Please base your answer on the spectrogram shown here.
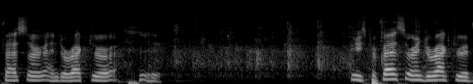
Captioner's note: applause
